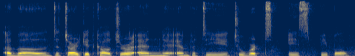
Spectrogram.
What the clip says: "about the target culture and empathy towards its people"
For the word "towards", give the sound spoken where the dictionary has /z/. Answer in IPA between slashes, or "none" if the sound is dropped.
none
